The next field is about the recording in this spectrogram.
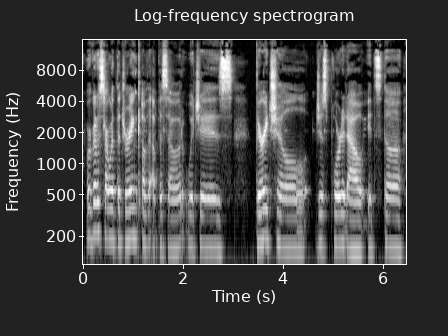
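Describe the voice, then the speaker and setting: A young woman in her twenties with a hoarse, worn-out voice, hosting a casual solo podcast and rambling along with lots of fillers. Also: sits low. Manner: rambling, chatty, many fillers. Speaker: podcast host.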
